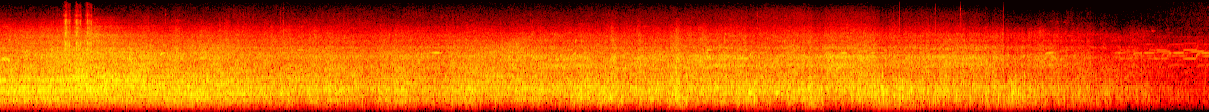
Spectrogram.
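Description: Container freight train's wagons rolling past on the track, a steady rumble of wheels on rail that fades away near the end as the last wagons go by.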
